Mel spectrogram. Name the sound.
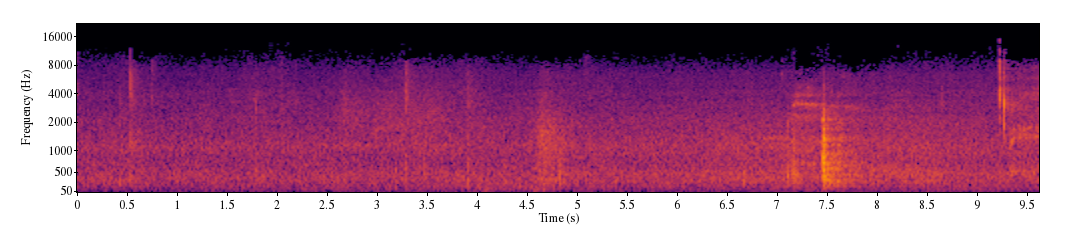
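flowing water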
